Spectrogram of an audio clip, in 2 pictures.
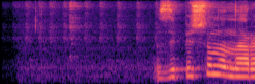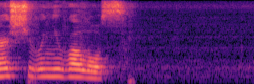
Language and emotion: Russian, neutral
